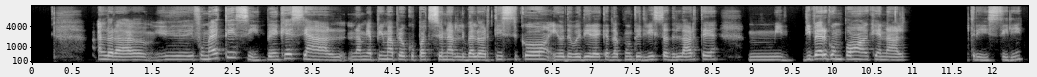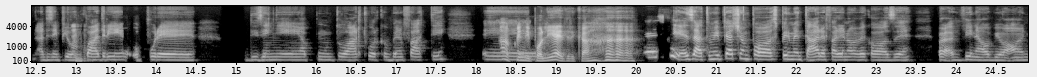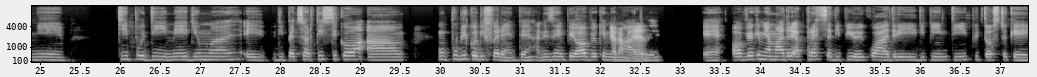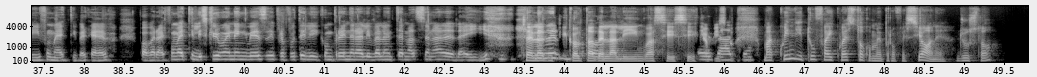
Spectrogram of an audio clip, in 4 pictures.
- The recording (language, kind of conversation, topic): Italian, podcast, Qual è il tuo stile personale e come è nato?
- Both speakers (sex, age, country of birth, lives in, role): female, 18-19, Romania, Italy, guest; female, 40-44, Italy, Italy, host
- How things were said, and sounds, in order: tapping; in English: "artwork"; giggle; other background noise; chuckle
